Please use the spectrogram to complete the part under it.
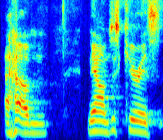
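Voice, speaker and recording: A man's voice: fairly high pitch, level tone, slow. A man moderating a conference panel on stage, upbeat and encouraging with his guests.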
